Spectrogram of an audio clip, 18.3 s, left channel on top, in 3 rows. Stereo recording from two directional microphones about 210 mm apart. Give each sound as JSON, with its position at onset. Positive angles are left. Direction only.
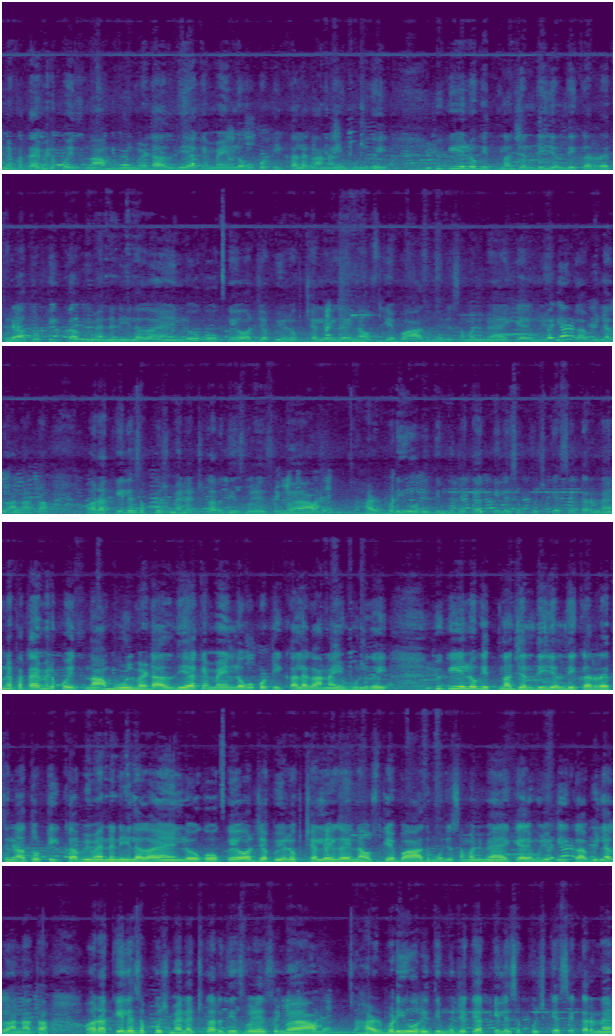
{"t": 0.0, "sound": "a woman's voice", "side_deg": -40}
